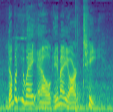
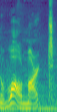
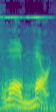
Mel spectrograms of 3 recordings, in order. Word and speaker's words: Walmart: W-A-L-M-A-R-T. Walmart. Walmart. Now, the reason I emphasize the T at the end, Walmart, is because there are certain people who shall go unnamed who pronounce the word Walmart.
